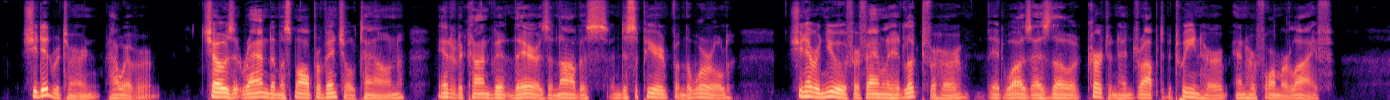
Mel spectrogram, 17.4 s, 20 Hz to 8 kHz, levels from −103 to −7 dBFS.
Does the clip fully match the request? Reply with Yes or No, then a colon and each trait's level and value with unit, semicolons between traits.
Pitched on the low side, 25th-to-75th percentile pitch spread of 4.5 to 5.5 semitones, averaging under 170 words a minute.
No: very low, 95 Hz; average, 3.3 semitones; average, 160 wpm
